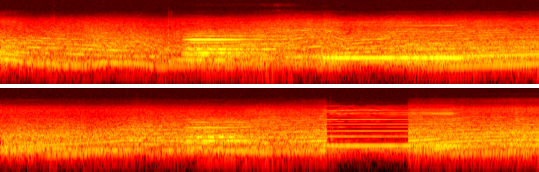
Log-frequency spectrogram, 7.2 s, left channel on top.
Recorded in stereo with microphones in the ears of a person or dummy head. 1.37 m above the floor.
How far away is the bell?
About 2 m.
